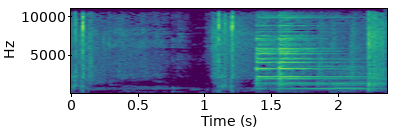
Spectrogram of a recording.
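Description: A notification-bell chime sound effect rings out about a second and a half in, the loudest thing heard, and fades away slowly. It comes just after a couple of short sharp clicks.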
